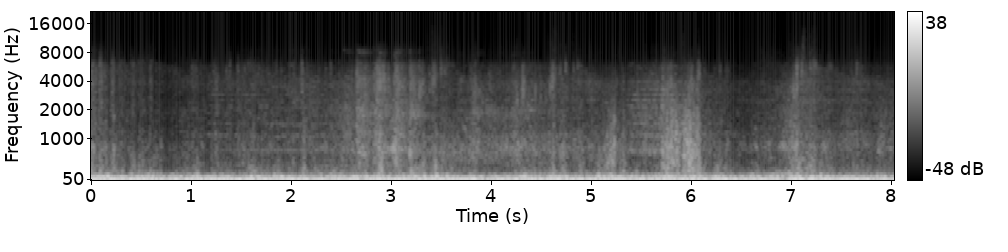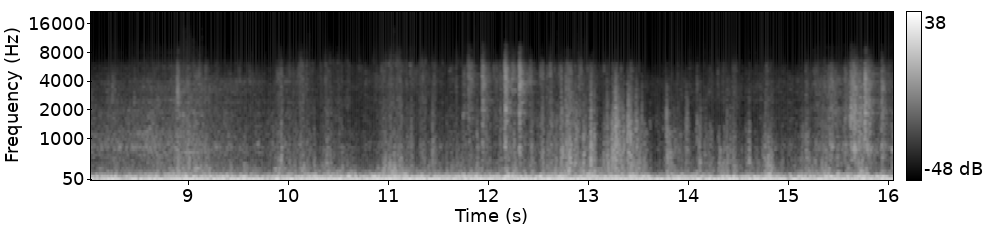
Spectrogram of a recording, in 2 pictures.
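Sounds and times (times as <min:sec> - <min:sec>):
train running rumble: 0:00.0 - 0:16.0
wind buffeting microphone: 0:00.0 - 0:16.0.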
